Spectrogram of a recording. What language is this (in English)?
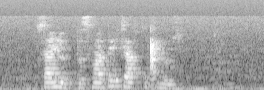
Russian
